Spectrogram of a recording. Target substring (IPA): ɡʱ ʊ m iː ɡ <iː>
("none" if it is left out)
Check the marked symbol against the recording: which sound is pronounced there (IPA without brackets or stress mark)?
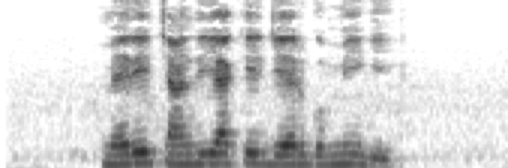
iː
